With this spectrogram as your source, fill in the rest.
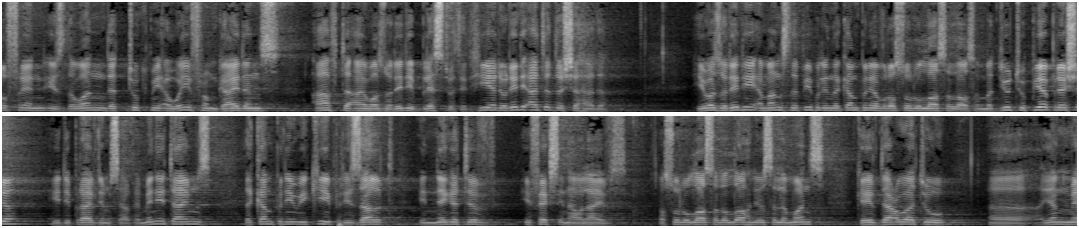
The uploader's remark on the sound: at the Houghton Masjid (West Street)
